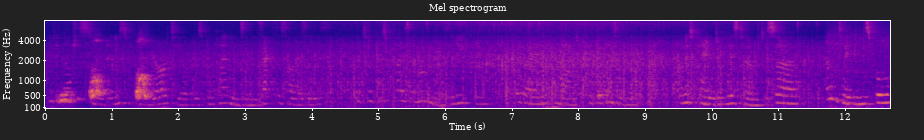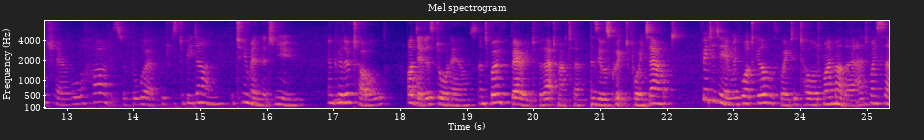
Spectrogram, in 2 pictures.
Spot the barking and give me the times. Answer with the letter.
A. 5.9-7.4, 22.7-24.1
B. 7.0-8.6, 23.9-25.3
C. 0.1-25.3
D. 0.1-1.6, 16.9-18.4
D.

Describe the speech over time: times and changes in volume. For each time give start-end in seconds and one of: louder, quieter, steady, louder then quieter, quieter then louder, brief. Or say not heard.
0.1-25.3 louder.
